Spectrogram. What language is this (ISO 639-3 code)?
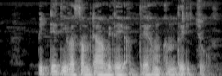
mal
